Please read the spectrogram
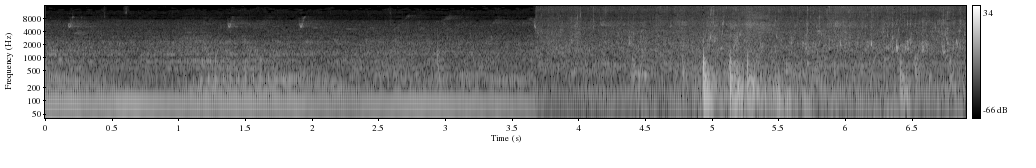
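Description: Sustained, steady musical tones for the first half. Then they give way to water rippling around a plastic kayak in a shallow riffle, with a sharp splash of a paddle stroke about five seconds in.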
